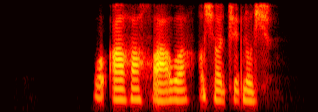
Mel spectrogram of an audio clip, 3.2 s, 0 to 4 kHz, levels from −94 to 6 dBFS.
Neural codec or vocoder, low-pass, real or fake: autoencoder, 44.1 kHz, a latent of 192 numbers a frame, MeloTTS; 3.6 kHz; fake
